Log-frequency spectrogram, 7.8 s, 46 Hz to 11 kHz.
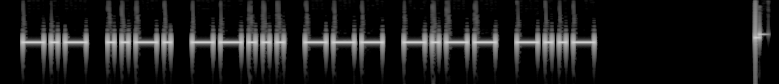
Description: Morse code, heard as a keyed tone, about 17 wpm, 700 Hz. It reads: KF7OYX
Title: USA Callsign DE Callsign - 6 Characters - 17wpm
